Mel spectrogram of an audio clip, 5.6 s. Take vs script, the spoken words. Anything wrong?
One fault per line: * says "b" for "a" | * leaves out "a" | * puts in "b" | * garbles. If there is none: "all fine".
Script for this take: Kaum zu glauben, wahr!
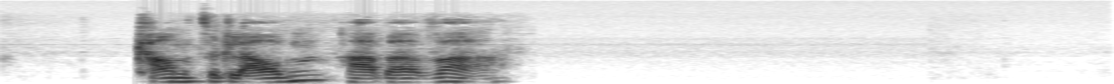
* puts in "aber"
